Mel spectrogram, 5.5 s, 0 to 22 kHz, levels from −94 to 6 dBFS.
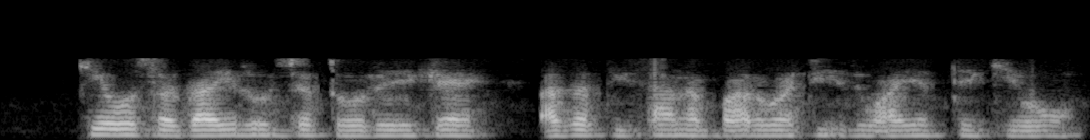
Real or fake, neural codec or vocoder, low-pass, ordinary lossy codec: fake; vocoder, 22.05 kHz, 80 mel bands, HiFi-GAN; 7.2 kHz; AAC, 16 kbps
